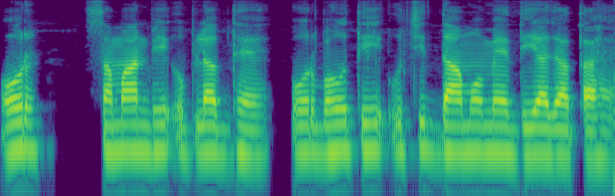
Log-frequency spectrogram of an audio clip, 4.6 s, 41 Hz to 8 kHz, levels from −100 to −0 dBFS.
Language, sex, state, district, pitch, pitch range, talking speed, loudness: Hindi, male, Uttar Pradesh, Etah, 135 Hz, 130-140 Hz, 180 wpm, -19 LUFS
